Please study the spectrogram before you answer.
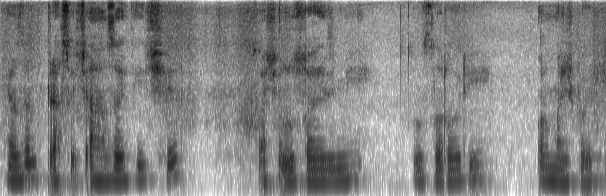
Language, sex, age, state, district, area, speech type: Kashmiri, male, 45-60, Jammu and Kashmir, Shopian, urban, spontaneous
